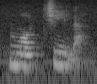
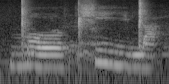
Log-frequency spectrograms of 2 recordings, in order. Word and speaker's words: mochila: Mochila. Three syllables. Mochila. Mochila. Okay? Start thinking about how you would spell it. Mochila. First syllable is mo. Second syllable, chi. Remember the I.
